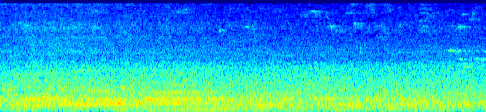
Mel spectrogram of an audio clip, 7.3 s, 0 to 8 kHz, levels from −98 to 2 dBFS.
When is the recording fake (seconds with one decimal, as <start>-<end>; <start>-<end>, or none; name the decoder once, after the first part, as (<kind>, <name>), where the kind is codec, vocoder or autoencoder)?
none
